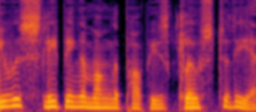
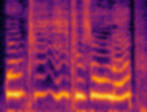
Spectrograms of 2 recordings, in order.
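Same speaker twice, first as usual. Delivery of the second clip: very high, fast, scared squeak; tiny queen panicking; squeaky worried question; frightened mouse; 5 dB louder, faster than usual. A narrator's reading.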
